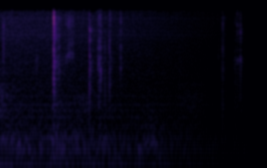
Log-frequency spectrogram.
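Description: A handful of faint, sharp clicks as a small metal fill valve is threaded by hand into the plastic base of a Bic lighter, its threads biting into the plastic; the clearest click comes about a second in, and the sound cuts off near the end.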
